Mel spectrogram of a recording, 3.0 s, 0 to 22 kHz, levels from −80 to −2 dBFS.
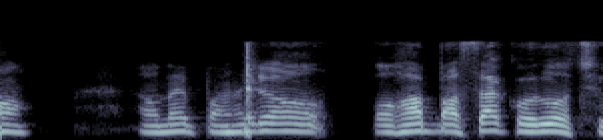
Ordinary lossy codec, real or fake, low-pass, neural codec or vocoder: none; fake; none; codec, 16 kHz, 1.1 kbps, Voila-Tokenizer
